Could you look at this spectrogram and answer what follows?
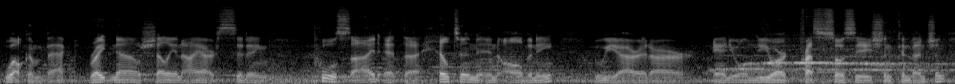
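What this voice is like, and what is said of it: Rough, under-the-weather voice. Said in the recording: “I apologize for my voice today. I'm getting over a brief cold”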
